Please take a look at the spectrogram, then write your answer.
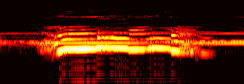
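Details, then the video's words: Dog howling along with a tornado siren: a short, rising, mournful howl that holds level and dips slightly before fading, backed by the siren's continuous tone. "My dog howling at tornado siren"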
